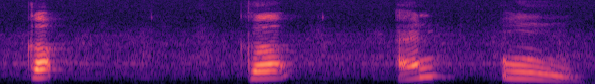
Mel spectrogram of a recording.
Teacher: Velar sounds produced with the contact of the back of the tongue and the soft palate. The back of the tongue is the active articulator and the soft palate is the passive articulator.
